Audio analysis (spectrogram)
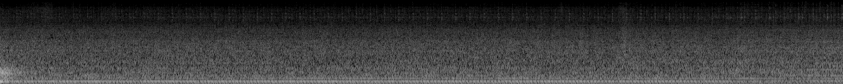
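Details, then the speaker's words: Hyundai Elantra after reconnecting the unplugged cylinder 3 injector connector (code P0267 had shown a misfire). Steady, even idle hum with no stumbles; idle is now smooth and the codes are cleared. "تلاحظون دحين السيارة صافية."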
